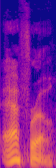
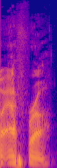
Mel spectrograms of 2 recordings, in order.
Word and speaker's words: Aphra: Afro. Yes, that's what I thought. Aphra. Like Afro Samurai? Afro? No, Aphra.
